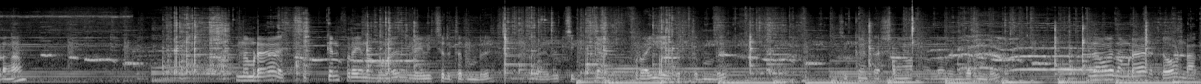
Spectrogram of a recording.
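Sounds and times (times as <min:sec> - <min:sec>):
background music: 0:00.0 - 0:12.0
metal spoon scraping ceramic bowl: 0:01.5 - 0:12.0.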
